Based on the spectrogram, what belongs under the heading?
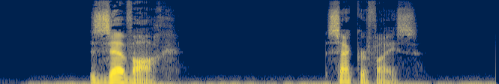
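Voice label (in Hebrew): "זֶ֫בַח", Hebrew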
